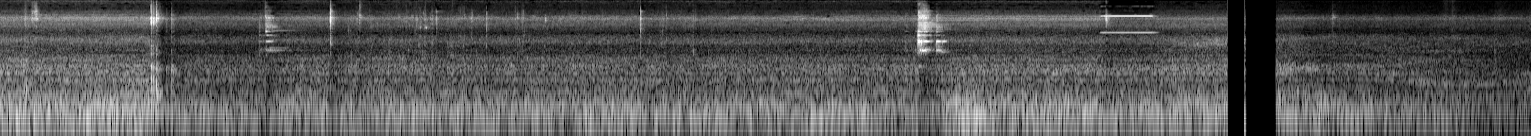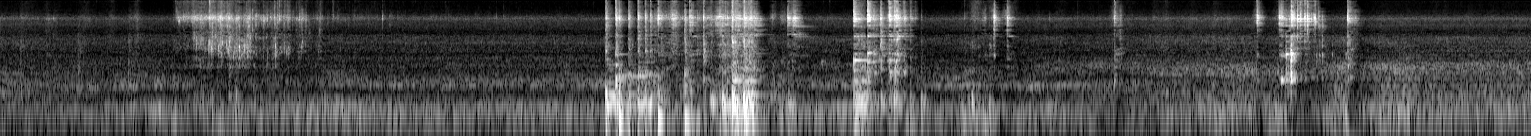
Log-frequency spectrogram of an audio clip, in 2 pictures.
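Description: Kitchen cooking sounds: water being handled in a pot, with pots and utensils clinking and clattering in bursts in the second half.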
